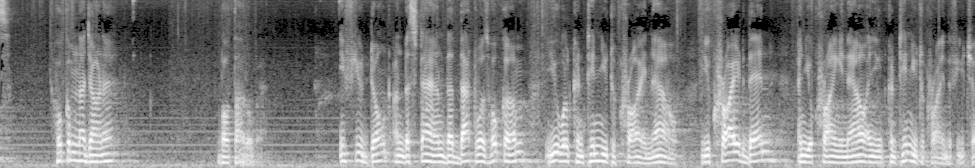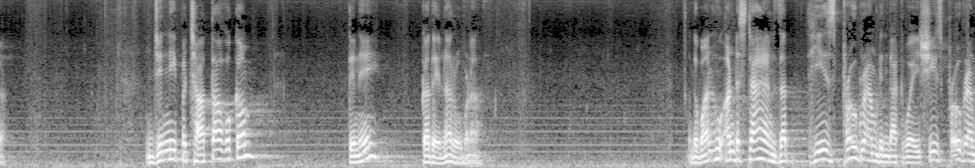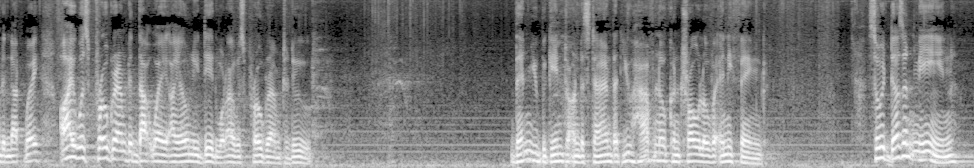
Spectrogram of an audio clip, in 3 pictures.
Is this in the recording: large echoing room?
yes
